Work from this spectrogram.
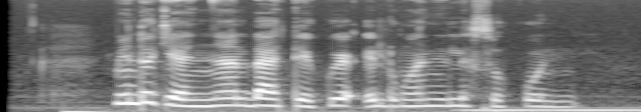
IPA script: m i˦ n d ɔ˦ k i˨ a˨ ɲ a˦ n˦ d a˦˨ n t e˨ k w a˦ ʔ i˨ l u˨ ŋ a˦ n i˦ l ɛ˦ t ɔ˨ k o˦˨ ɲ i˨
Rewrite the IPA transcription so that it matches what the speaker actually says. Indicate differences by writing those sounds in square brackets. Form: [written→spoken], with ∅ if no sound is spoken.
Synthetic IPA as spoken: m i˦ n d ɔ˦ k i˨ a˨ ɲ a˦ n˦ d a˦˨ [n→∅] t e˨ k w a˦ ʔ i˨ l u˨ ŋ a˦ n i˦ l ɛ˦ [t→s] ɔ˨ k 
